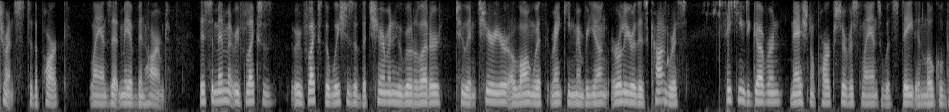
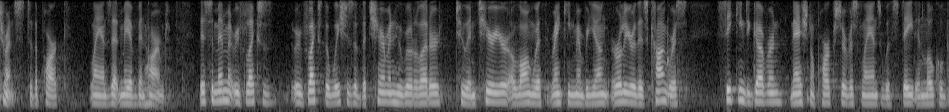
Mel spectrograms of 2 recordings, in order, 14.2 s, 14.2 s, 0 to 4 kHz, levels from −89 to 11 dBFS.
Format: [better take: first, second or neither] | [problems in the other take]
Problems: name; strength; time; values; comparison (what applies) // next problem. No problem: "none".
second | noise reduction (neural separator model SepFormer WHAM!)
